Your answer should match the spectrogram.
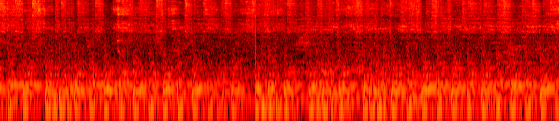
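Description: Loud temple-procession music with a fast, steady beat of sharp percussive hits over sustained low tones.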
